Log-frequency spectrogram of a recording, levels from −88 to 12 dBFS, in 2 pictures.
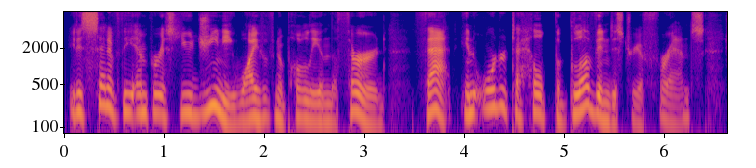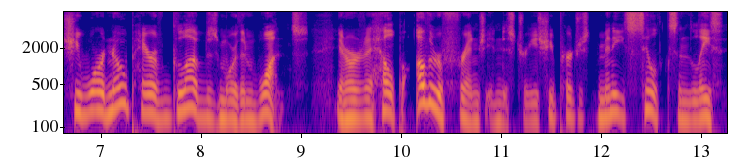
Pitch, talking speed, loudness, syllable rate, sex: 150 Hz, 200 wpm, -23 LUFS, 5.2 syllables/s, male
